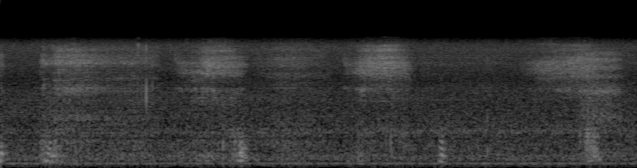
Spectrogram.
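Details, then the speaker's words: A sleeping person (Khary) snores loudly: repeated noisy breaths with rough, hissing rattles every couple of seconds. "if you sound like this you need to [ __ ] go to a sleep study and get fixed"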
